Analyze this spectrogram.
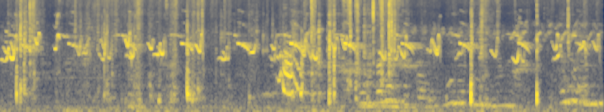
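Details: A brood of black francolin chicks calls steadily with high, bent cheeps, some rising then falling, mixed with loud clicks and a brief cluster of quick chirps midway.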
